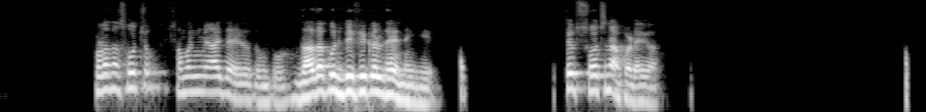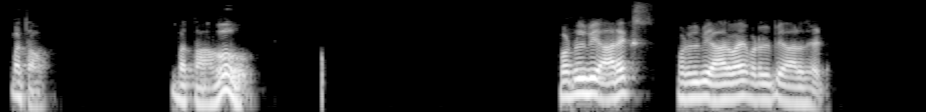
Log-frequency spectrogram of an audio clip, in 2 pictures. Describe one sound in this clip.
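A man speaks calmly through a microphone, explaining in short phrases.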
